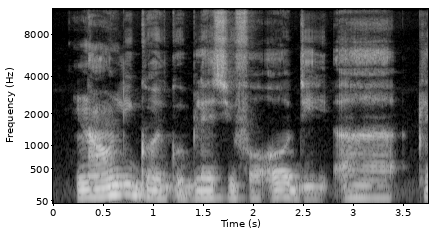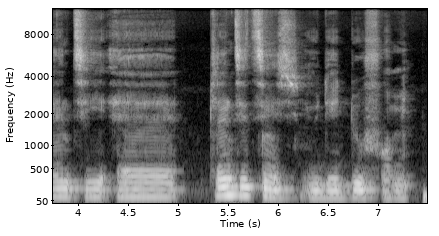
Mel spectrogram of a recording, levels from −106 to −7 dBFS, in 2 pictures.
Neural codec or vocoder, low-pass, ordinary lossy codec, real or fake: none; none; none; real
